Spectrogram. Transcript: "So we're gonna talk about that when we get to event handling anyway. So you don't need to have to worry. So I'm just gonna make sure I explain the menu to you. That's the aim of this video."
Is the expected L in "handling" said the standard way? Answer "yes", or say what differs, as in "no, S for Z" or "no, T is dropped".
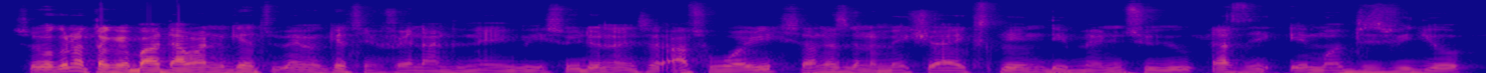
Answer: no, L is dropped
